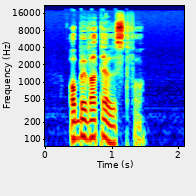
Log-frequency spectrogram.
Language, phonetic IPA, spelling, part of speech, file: Polish, [ˌɔbɨvaˈtɛlstfɔ], obywatelstwo, noun, Pl-obywatelstwo.ogg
